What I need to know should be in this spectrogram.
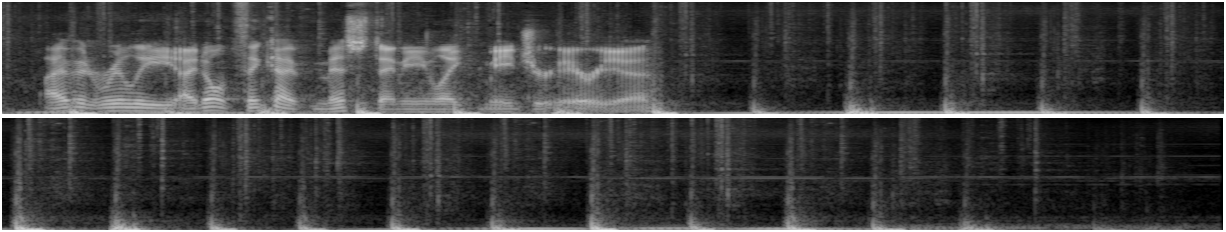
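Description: Heavy footsteps thud at a steady walking pace.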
